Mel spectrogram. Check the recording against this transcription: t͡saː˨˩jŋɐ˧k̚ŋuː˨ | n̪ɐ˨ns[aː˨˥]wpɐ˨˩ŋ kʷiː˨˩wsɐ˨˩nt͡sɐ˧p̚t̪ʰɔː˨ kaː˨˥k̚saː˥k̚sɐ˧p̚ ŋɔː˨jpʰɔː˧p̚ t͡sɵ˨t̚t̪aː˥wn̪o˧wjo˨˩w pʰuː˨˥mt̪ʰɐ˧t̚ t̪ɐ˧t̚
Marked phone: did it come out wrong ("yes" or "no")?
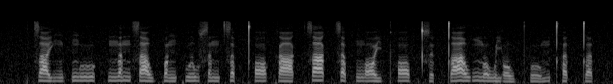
yes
